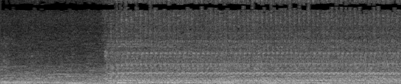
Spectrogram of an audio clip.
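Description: Electric balloon inflator switching on about a second in and running with a steady motor hum, blowing air into a clear bubble balloon.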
